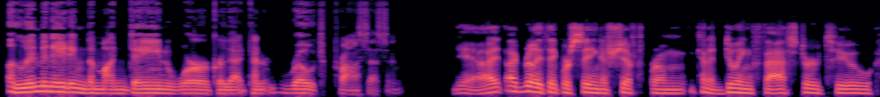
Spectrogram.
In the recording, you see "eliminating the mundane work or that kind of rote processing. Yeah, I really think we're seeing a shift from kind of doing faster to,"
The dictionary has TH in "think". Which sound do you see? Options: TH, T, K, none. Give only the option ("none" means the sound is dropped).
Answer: TH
